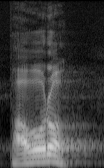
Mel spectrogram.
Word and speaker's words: 바울: 여러분 받았으면 좋겠다 싶은데 사울은 이스라엘 언어인 히브리어로 발음할 때 사울이고요. 그리고 바울은 그리스, 헬라어로 발음할 때 바울로, 파울로스 이렇게 발음할 때 바울 똑같은 이름입니다.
